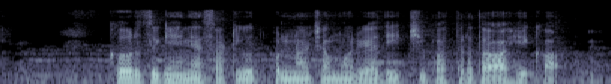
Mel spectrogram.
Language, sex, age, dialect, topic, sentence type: Marathi, male, 18-24, Standard Marathi, banking, question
